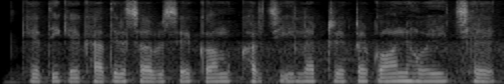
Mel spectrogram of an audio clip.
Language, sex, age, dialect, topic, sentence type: Maithili, male, 51-55, Eastern / Thethi, agriculture, question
